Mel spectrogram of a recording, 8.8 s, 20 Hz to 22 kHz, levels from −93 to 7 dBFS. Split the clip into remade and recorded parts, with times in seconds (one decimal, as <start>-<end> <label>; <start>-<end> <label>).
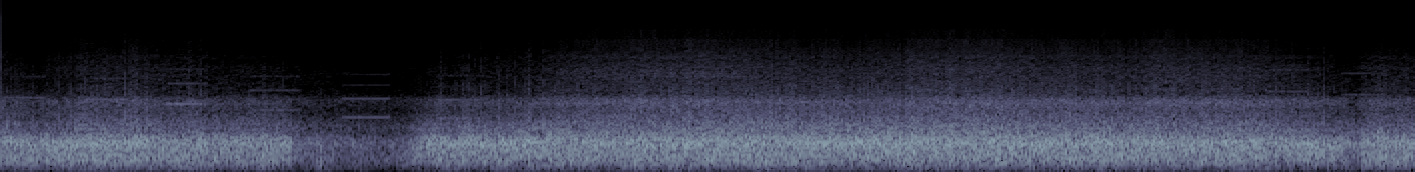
0.0-8.8 recorded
